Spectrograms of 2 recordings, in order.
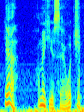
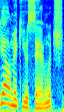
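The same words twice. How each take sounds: First: Understated, drawn-back yes with mischief behind it; sly agreement. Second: Higher-pitched, easy yes; lightly mimicked willing helper, pitched up; casual agreement. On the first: Retold or imitated. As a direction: imitate a brother agreeing with a secret plan. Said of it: "he'd get this look like". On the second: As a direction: imitate a brother breezily agreeing, nothing to suspect. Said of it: "'cause he's like".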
